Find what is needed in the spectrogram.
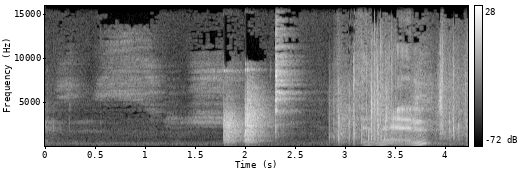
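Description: A short clatter of hard items knocking together about two seconds in, as gift items are lifted and set down in a wicker basket.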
